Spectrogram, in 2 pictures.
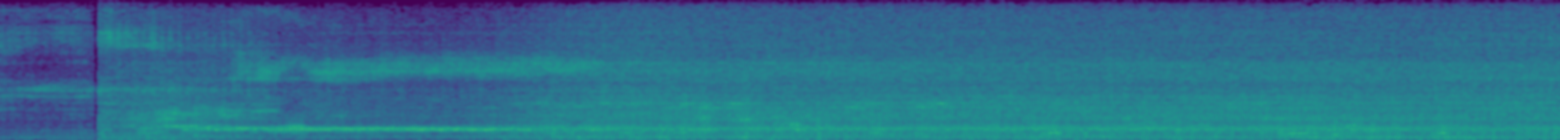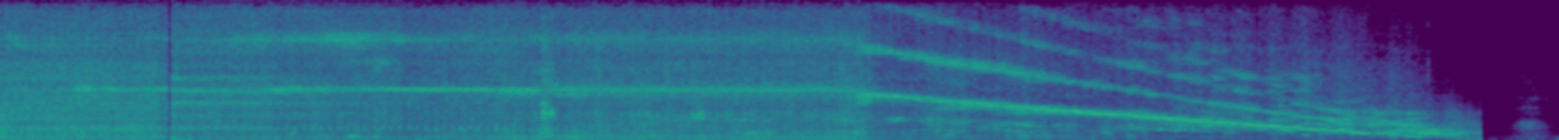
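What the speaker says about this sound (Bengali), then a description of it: "দেখতে পাচ্ছেন মেশিনটি কিন্তু স্টার্ট হয়ে গেছে।" An electric masala and flour grinding machine runs steadily with a loud whirring hum and hiss for about twelve seconds, then winds down as its pitch falls away before cutting off.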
